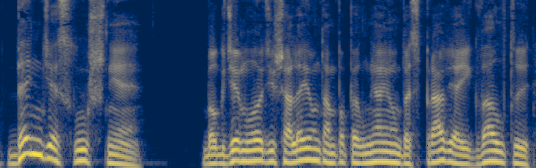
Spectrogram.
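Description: A man voicing a proud, sharp-tongued young village woman who mocks and scolds in a raised voice. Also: mid-range voice, voice pushed up. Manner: mocking, scolding.

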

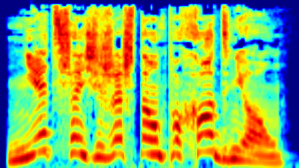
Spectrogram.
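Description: This is a greedy old thief in an audiobook, his voice raspy and wheedling, put on by a woman narrator. He draws out his words slowly and sings them under his breath. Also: mid-range voice, animated, no room sound, clean studio sound. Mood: snarling.

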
